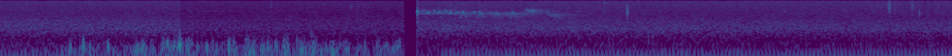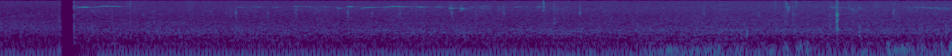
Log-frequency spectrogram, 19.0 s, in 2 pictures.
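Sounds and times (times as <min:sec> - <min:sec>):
small bird calling: 0:08.4 - 0:19.0.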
